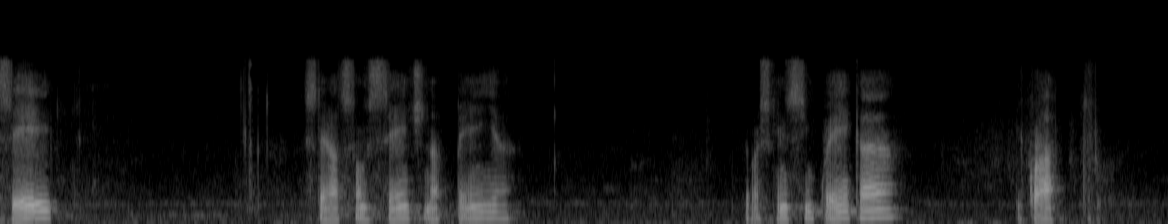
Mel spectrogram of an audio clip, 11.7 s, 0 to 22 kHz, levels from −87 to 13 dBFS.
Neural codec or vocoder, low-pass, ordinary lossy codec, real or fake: codec, 16 kHz in and 24 kHz out, 1 kbps, XY-Tokenizer; 7.2 kHz; AAC, 32 kbps; fake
